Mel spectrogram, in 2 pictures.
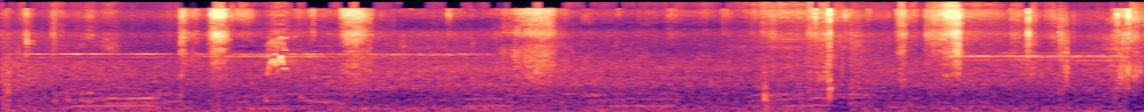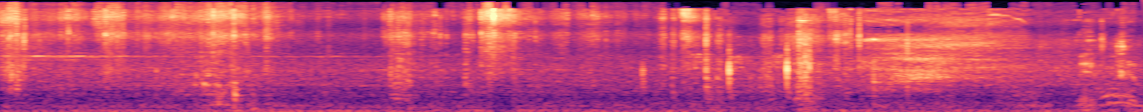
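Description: Domestic pigeons in a loft, a newly caught male paired with a female, cooing softly on and off close by among rustling and scattered clicks and knocks.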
